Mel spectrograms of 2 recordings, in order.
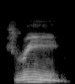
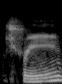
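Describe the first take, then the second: First: The word begins with a j sound. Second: The word begins with a ch sound. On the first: "It is the latter" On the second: "do you think it is ch or j?"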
